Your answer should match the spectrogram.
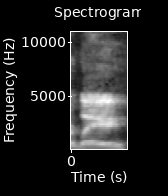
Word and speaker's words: Leih: I'm finishing up some things with my business, but you can follow me at Heather Lay. My last name is spelled L-E-I-H.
